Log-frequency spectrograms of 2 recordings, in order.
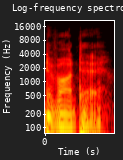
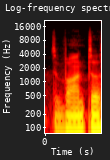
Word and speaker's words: DeVonta: I've heard Devonte. Devonte Smith? Yeah. Devonta Smith? Okay, whatever. But you can do either, I think. I don't know. I've heard both.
